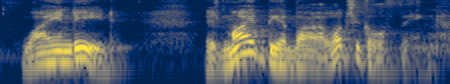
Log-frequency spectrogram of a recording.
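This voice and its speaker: A man with a dark, mellow tone. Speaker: philosophical essayist. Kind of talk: reflective monologue, like reading own book.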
